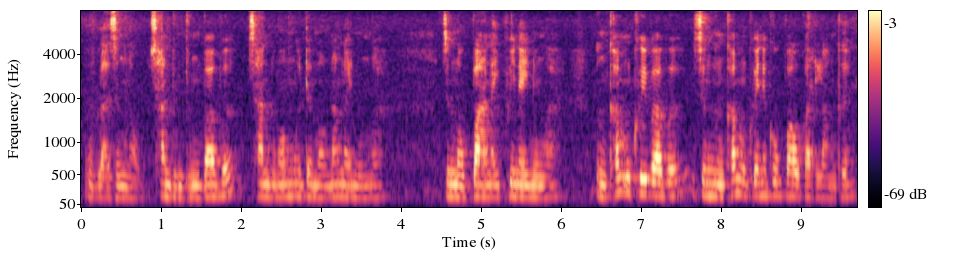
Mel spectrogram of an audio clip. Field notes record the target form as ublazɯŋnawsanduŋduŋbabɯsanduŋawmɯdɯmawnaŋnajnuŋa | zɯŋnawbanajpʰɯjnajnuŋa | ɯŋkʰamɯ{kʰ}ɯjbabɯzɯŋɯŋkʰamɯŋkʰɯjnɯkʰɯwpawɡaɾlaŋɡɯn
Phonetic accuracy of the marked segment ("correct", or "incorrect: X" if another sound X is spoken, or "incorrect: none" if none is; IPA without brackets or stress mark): correct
